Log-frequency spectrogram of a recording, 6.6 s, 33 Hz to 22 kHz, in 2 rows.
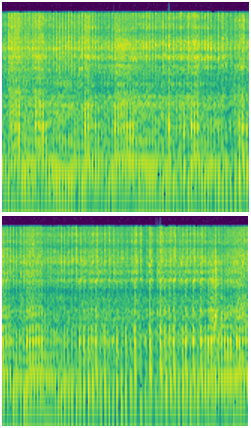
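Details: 1984 Honda ATC 200ES revived from low compression (oil in cylinder, new Keihin PZ27 carb, tighter plug gap), semi-warm, on choke, third gear low range: steady even firing under load, no knocks; runs healthy.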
